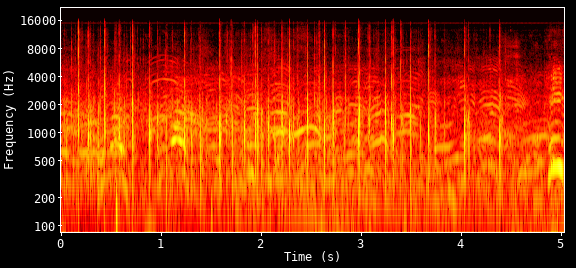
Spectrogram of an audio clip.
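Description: A crowd of spectators claps outdoors.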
